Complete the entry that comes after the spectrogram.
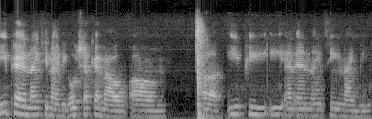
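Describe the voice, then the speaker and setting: A man speaks quietly in a fairly high voice, keeping his intonation fairly even. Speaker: video blogger. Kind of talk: casual vlog. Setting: dining room at home.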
